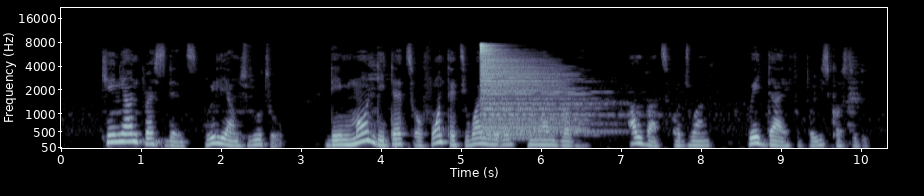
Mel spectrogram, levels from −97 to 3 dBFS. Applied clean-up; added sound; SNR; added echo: classical method Wiener filter.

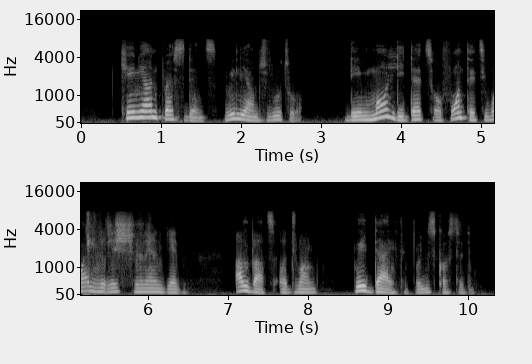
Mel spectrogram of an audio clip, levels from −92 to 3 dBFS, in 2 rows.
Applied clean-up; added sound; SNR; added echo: neural diffusion model UNIVERSE++.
